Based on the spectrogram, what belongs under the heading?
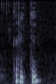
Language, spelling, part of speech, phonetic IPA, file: Polish, kryty, adjective / verb, [ˈkrɨtɨ], LL-Q809 (pol)-kryty.wav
